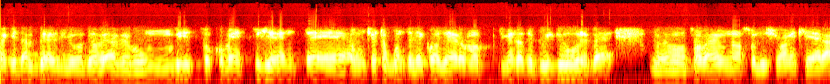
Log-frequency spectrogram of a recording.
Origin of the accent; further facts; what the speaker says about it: Senegal; Italian is a second language; now in Alessandria, Italy; Io sono del Senegal, ma vivo qui in Alessandria da 4 anni.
